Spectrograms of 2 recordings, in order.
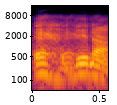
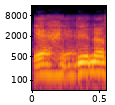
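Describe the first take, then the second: First: The first vowel sounds like 'e'. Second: The first vowel sounds like 'e'.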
